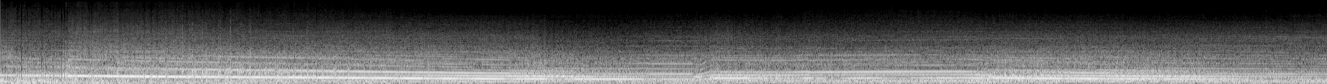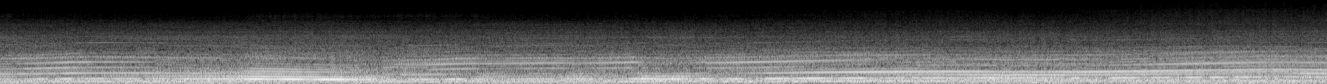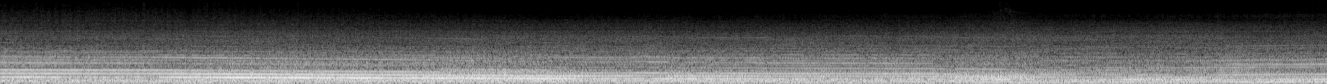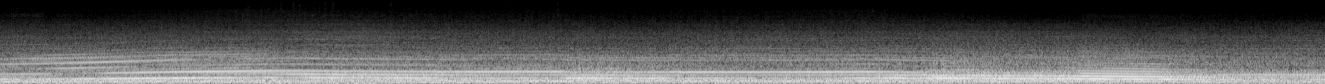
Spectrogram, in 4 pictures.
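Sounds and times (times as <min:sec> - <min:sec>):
motorcycle engine revving: 0:00.0 - 0:53.0.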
